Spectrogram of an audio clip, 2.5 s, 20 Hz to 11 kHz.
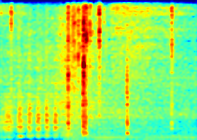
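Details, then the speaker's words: Toyota Corolla VVT-i petrol, cold start: brief cranking, then a steady even fast cold idle around 1100 rpm, which should drop to 800–900 when warm; normal. "and when this motor is called this turn speed should be something like 1000 and 100"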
